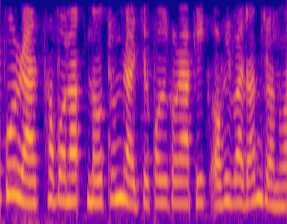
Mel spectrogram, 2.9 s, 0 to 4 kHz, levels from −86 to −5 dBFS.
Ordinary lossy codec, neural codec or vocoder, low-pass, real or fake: none; codec, 16 kHz in and 24 kHz out, 2.2 kbps, FireRedTTS-2 codec; 3.6 kHz; fake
